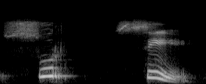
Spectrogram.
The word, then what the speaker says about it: sursis: pelo nome zinho de sursi vejam é uma palavra é uma palavra francesa surce então a gente não fala não se pronuncia ss né não tem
